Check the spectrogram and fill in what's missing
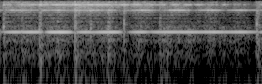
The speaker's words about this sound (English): That bell is for first-time callers.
